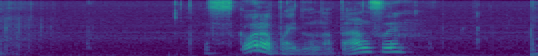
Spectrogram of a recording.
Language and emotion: Russian, positive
